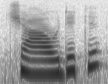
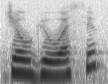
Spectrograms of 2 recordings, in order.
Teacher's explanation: Alveolar palatal affricates with palatalization.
